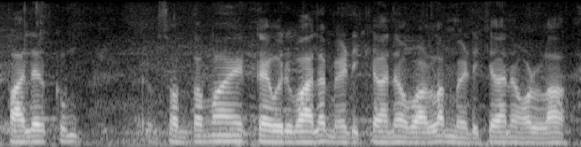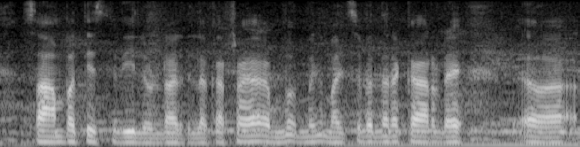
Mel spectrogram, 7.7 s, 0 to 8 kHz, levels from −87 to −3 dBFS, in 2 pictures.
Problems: constant background noise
